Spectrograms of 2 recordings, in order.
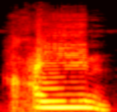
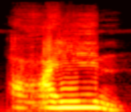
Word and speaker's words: আইন: হল আইন সাধারণভাবে যদি আইন বলি তাহলে আইন হবে না এটা হচ্ছে হলকের শেষ ভাগের হলকের মাঝখান থেকে উচ্চারিত হবে ঠিক আছে দুটা হরফ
